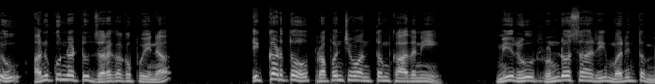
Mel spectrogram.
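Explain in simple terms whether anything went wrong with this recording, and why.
Nothing went wrong here: the recording of speech comes through without any hiccups or glitches to point to.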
